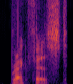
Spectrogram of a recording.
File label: "breakfast", American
